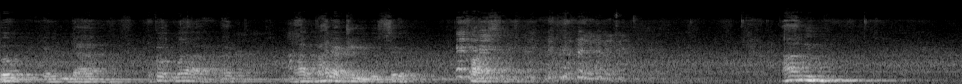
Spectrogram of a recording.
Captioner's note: laughter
